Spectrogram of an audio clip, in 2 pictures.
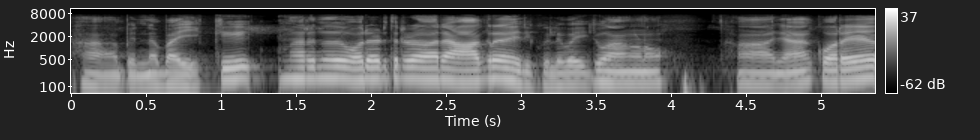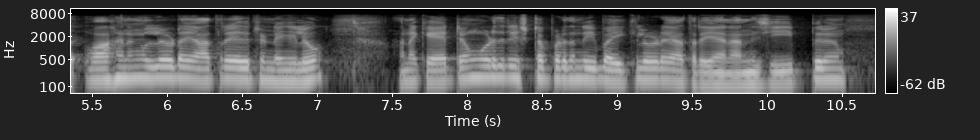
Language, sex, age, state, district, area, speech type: Malayalam, male, 18-30, Kerala, Wayanad, rural, spontaneous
